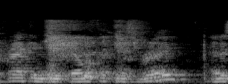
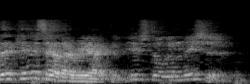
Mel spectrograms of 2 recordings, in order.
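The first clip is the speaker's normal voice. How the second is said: mildly exasperated retort, higher pitched; retold exasperation; 8 semitones higher than usual. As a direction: push back in disbelief at the student. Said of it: "I was going".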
